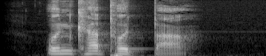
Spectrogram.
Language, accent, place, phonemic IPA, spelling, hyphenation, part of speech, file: German, Germany, Berlin, /ʊnkaˈpʊtbaːɐ̯/, unkaputtbar, un‧ka‧putt‧bar, adjective, De-unkaputtbar.ogg
- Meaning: indestructible, unbreakable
